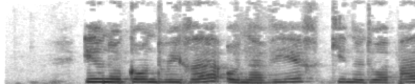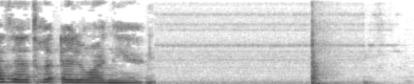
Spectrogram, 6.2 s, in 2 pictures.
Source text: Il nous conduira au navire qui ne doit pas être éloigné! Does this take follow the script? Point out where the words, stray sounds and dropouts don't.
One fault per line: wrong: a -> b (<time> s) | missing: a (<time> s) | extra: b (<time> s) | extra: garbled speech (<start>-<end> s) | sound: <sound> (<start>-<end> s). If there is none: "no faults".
sound: thud (5.4-5.7 s)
